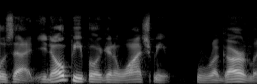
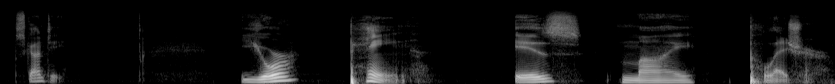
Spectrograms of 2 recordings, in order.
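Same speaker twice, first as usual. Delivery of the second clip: unrepentant, loud, halting, deliberately clear and broken up; 6 dB louder than usual. Addressing skunty so everyone can hear, the speaker says it clearly. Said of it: "say it once more and say it clearly".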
